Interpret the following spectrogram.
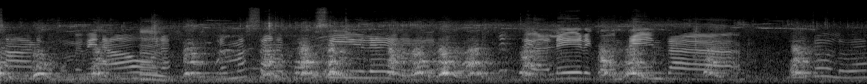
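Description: A woman talking into a hand-held recorder close to her mouth.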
